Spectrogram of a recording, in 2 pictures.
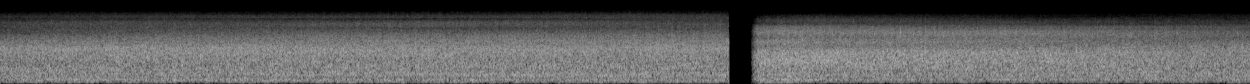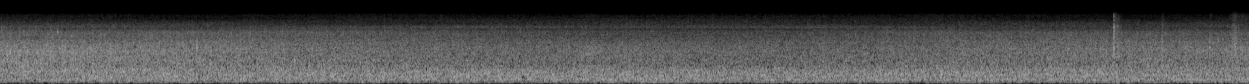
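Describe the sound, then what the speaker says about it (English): Foxbar Falls near Stanthorpe pours with a constant, full rushing wash of water heard up close, cut by one brief dropout early on, then carrying on unbroken with no talking. "Foxbar Falls."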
